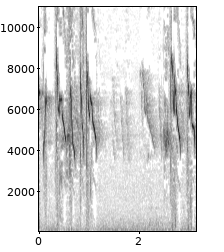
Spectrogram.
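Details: Fired-up white-eye song used to spur other white-eyes to sing: dense clusters of very high, piercing slurred chirps, a short quieter gap, then another quick burst of sharp notes.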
